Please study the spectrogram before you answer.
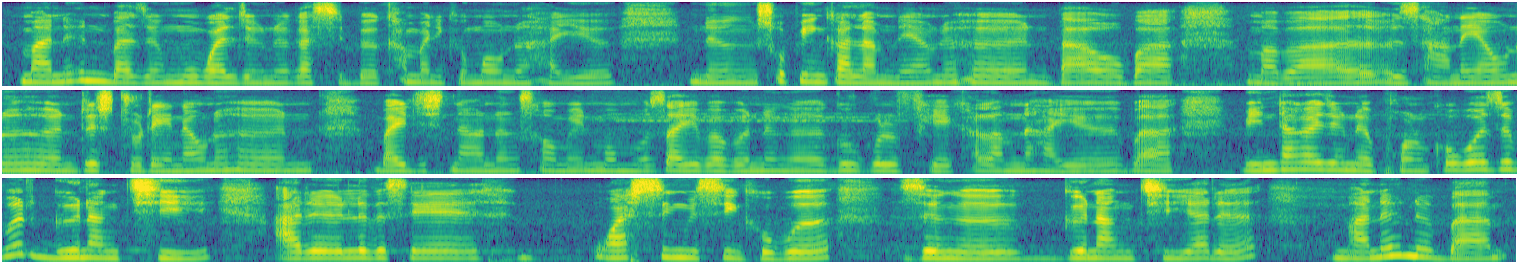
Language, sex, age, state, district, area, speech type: Bodo, female, 30-45, Assam, Chirang, urban, spontaneous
